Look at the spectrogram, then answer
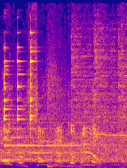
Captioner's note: bell ringing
